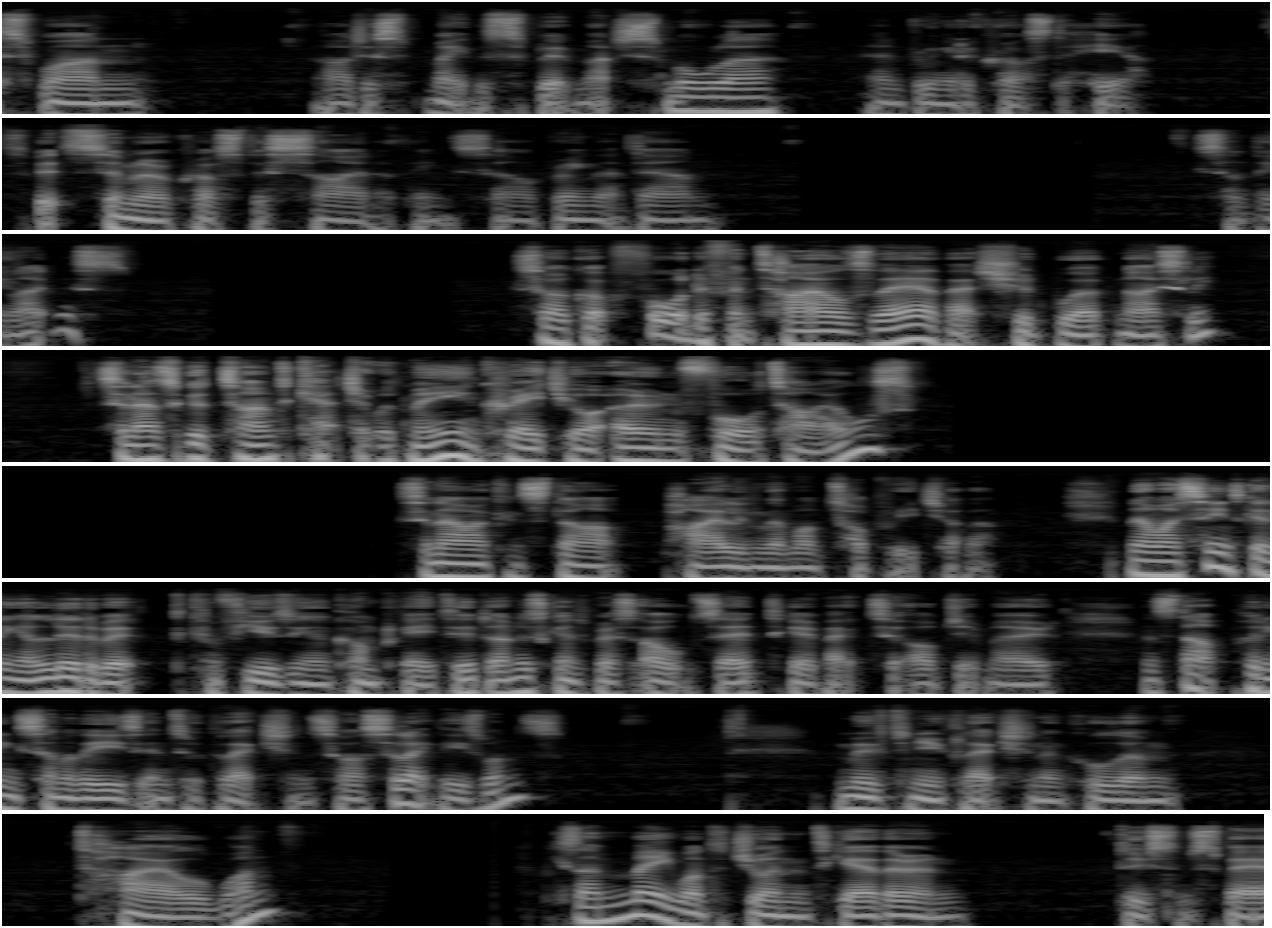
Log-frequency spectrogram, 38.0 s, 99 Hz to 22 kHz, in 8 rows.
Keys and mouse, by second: 0.3 click, 0.4 g, 0.7 click, 1.1 g, 1.3 click, 1.4 Tab, 2.1 Tab, 2.5 click, 3.3 g, 3.7 click, 4.1 g, 4.3 click, 5.2 click, 5.4 g, 5.7 click, 6.0 g, 6.5 click, 6.7 Tab, 7.3 Tab, 7.7 g, 8.0 click, 8.3 click, 8.4 g, 8.6 click, 8.8 Tab, 10.9 shift+middle drag, 25.8 alt+z, 31.7 m.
